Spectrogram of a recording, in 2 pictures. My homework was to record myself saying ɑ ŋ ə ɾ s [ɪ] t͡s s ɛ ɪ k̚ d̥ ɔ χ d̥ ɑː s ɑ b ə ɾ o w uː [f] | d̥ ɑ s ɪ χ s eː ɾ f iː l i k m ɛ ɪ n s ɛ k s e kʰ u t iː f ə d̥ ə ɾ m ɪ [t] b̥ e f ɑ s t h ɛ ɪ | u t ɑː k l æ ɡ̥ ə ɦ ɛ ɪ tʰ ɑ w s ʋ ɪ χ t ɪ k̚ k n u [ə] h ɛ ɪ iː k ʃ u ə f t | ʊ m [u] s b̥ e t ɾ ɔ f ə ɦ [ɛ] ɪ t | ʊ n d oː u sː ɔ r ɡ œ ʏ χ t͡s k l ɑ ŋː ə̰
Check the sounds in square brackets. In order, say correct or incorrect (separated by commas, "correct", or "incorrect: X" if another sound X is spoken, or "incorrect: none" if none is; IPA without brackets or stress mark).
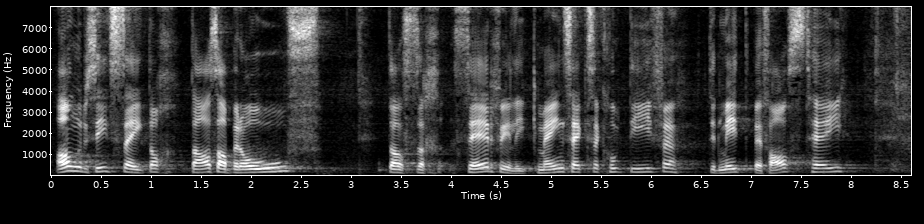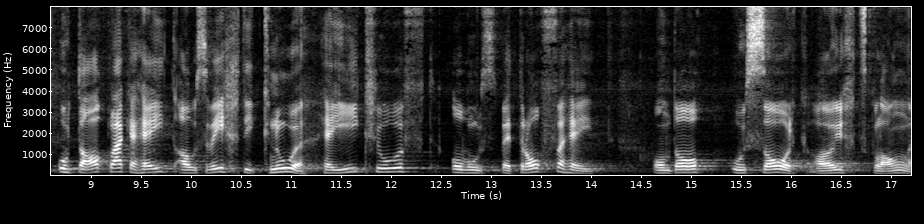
incorrect: i, correct, correct, correct, correct, correct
